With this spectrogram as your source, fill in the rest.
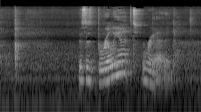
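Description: A plastic cup is set down on a table.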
